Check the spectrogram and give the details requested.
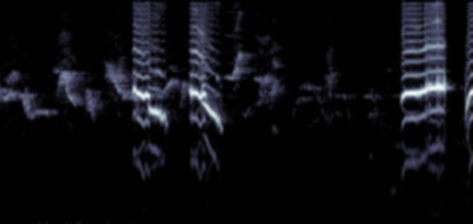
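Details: Oriental magpie-robin song meant to provoke other magpie-robins into singing: quiet, sweet sustained whistles broken by three loud, drawn-out, downslurred and level whistled phrases.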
